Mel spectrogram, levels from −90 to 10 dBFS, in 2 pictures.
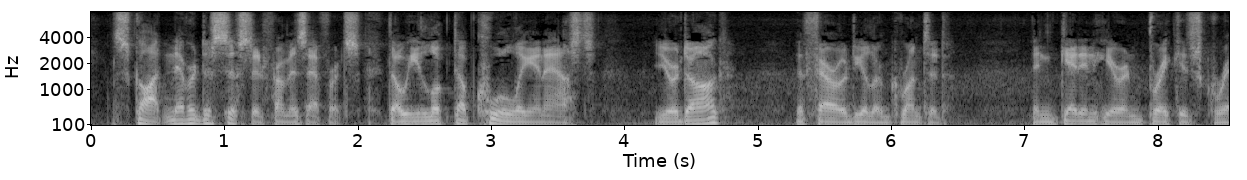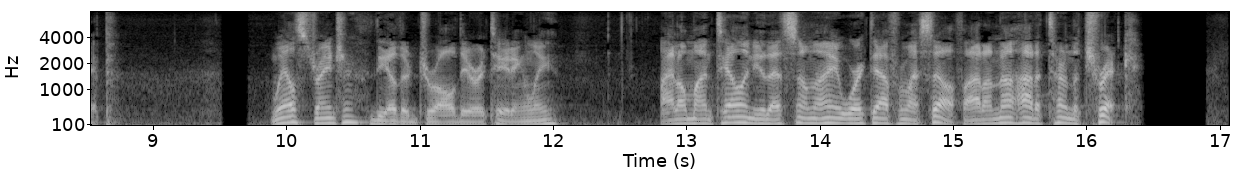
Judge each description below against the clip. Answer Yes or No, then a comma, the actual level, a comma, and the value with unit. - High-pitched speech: No, low, 105 Hz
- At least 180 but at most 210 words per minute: Yes, average, 190 wpm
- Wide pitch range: Yes, wide, 6.1 semitones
